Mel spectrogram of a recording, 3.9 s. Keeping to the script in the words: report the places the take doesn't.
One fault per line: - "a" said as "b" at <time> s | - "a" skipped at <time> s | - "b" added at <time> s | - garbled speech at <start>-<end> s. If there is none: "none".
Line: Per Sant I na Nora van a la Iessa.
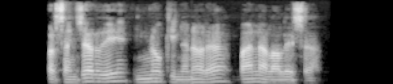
- "Jordi n'Hug" added at 0.8 s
